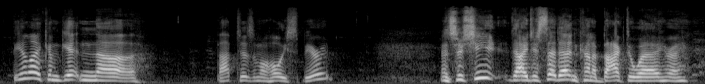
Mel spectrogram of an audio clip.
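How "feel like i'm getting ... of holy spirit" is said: plain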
